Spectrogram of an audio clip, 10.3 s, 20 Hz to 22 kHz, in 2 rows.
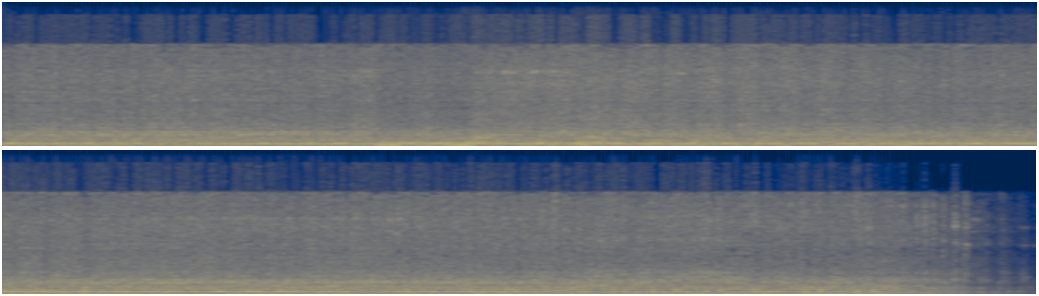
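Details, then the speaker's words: Rupp 440cc vintage two-stroke snowmobile, started after sitting many years, with a small modified stinger pipe; loud crisp rasp at steady fast idle with a brief rev, then shut off. Fuel wasn't reaching it because a melted line lost prime. Runs clean and healthy. "yeah I think sounds amazing it's got a little stinger pipe on it a little modified pipe not sure what brand it is but that thing rips"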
